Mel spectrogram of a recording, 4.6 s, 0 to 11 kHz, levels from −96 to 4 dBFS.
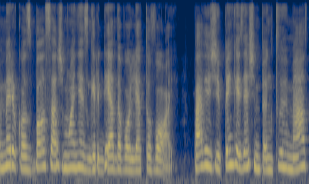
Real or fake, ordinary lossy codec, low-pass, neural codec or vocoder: real; Opus, 64 kbps; 9.9 kHz; none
